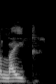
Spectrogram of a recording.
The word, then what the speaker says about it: light: अब लाइट में लग नहीं रहा, LIT ही पढ़ा जा रहा, लाइट, GH गायब हो गया।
